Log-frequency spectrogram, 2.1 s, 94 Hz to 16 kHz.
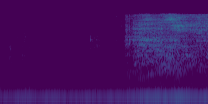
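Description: Sixleaf SL-12's D2 steel blade slicing through a sheet of lined legal-pad paper, a short rasping hiss starting a little past the middle. The edge cuts the paper cleanly, the sign of a sharp blade.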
